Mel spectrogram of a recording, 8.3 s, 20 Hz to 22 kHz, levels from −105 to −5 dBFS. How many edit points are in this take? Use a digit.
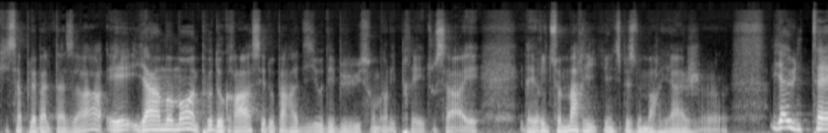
0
